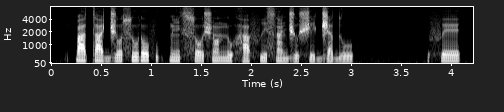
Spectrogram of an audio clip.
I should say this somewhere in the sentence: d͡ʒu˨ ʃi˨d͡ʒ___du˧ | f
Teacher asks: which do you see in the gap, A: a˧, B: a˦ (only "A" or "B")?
A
